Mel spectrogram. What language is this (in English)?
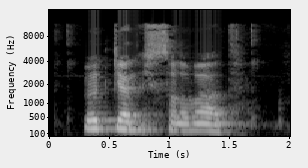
Uyghur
